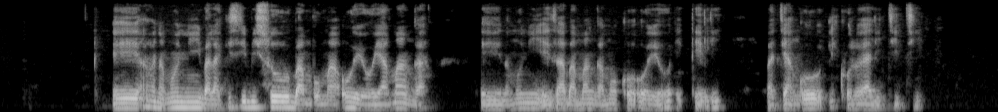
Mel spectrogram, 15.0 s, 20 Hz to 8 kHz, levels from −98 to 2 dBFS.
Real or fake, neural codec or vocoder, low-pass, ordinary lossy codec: real; none; 7.2 kHz; Opus, 64 kbps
